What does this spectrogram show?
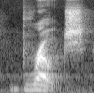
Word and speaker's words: brooch: good w o woof there are a few words where oo has the long o sound however this is not very common D or door F floor P or po this CH will say Chach brooch like I said the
